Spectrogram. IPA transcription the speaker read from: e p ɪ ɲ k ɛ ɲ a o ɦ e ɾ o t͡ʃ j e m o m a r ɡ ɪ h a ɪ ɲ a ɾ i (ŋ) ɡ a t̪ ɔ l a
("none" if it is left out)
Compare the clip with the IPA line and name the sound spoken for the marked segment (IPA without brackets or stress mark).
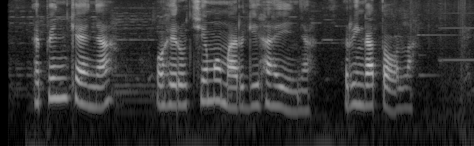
ŋ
